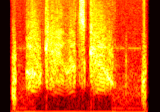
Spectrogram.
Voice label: ok lets go sound effect, radio commands; counter strike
